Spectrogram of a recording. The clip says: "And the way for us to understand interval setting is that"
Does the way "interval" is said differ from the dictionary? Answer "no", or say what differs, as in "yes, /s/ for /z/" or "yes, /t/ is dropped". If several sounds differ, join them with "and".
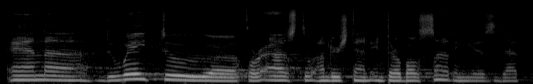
yes, /b/ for /v/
